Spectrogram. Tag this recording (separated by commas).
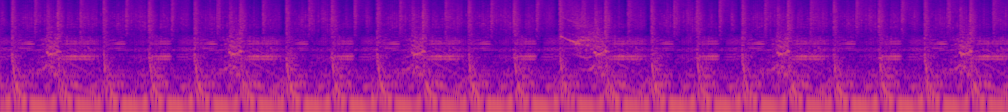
Hum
